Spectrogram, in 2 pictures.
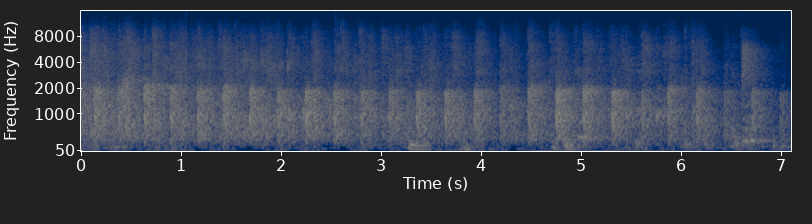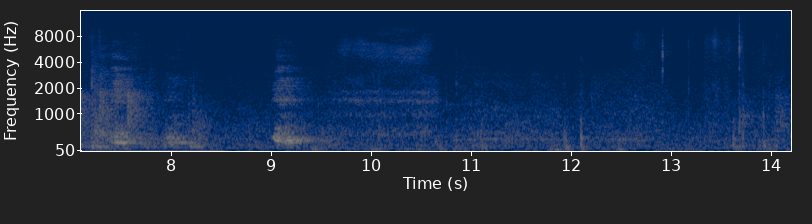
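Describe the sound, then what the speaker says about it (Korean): A church congregation applauding to welcome a pastor to a Wednesday Bible seminar, a roomful of clapping that builds into a rhythmic beat and then fades after several seconds, followed by a quiet room with a few shuffles. "우리 박수로 환영해 주시면 감사하겠습니다."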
